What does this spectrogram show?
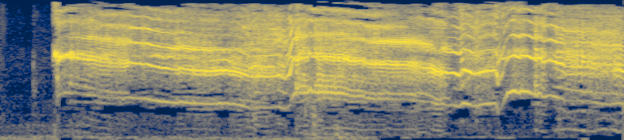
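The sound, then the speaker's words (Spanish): A woman's loud, sustained scream of fright, running unbroken for several seconds, with a slight wavering in pitch near the end. A person acting out how she screamed when someone came into the bathroom and pulled back her shower curtain. “Y ahí sí, cuando hizo eso yo grité.”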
